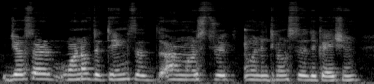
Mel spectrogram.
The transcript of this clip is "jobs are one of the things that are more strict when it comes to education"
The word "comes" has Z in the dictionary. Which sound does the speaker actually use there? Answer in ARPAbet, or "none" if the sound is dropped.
S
